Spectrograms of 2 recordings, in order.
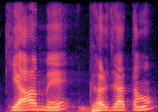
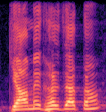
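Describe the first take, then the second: First: Said in the usual way. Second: Higher and louder quoted question; teacher asks the sample question brightly; raised question. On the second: Shown as a demonstration. Teacher reads example question to class, raised and louder. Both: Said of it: "इसको ऐसे बनाएंगे".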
